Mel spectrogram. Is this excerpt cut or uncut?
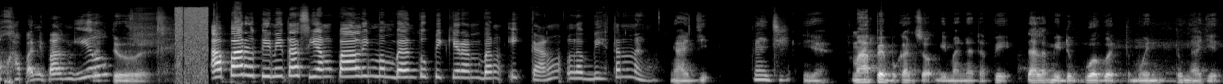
cut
